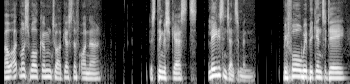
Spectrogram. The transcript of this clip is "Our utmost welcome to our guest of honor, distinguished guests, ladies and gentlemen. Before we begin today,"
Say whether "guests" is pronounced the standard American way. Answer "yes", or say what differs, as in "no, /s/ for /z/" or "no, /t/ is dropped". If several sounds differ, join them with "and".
yes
